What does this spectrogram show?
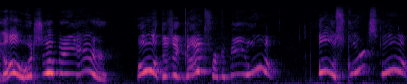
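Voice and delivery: very high, squeaky, mocking tiny cartoon-mouse voice. Mocking a defender who leaves a scorer open: mocking Darnell Nurse, Mickey Mouse-like. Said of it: "Why sound like Mickey Mouse?".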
